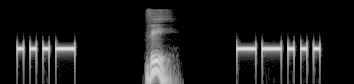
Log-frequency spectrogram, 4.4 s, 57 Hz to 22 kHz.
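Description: Morse code sent as a steady single tone near 700 Hz at 15 words per minute. Near the start it keys the letter V (three dits and a dah). Near the end it keys the figure 7 (two dahs and three dits).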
